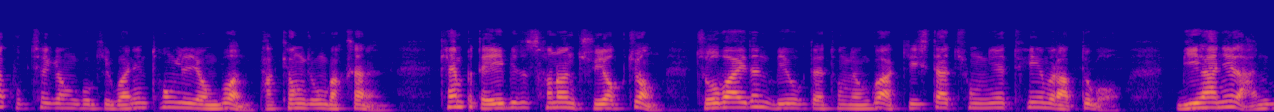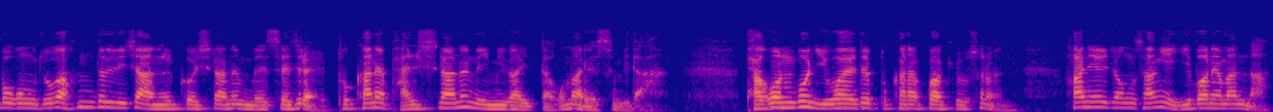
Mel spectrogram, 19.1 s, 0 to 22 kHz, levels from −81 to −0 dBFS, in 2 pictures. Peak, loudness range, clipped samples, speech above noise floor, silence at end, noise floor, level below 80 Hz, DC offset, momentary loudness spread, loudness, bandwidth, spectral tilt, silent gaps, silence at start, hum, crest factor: -14 dBFS; 2 LU; under 0.1%; 24 dB; 0.05 s; -57 dBFS; -68 dBFS; under 0.1%; 10 LU; -33 LUFS; 8 kHz; -6 dB/octave; none; 0 s; none; 20 dB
